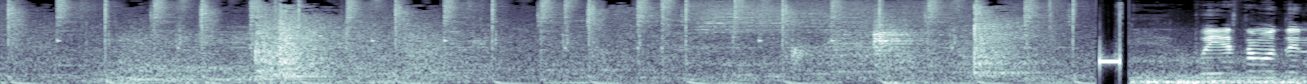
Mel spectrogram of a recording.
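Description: Car driving on a road heard from inside the cabin, a steady low engine and road rumble with people talking over it, ending in a brief loud thump and beep.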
